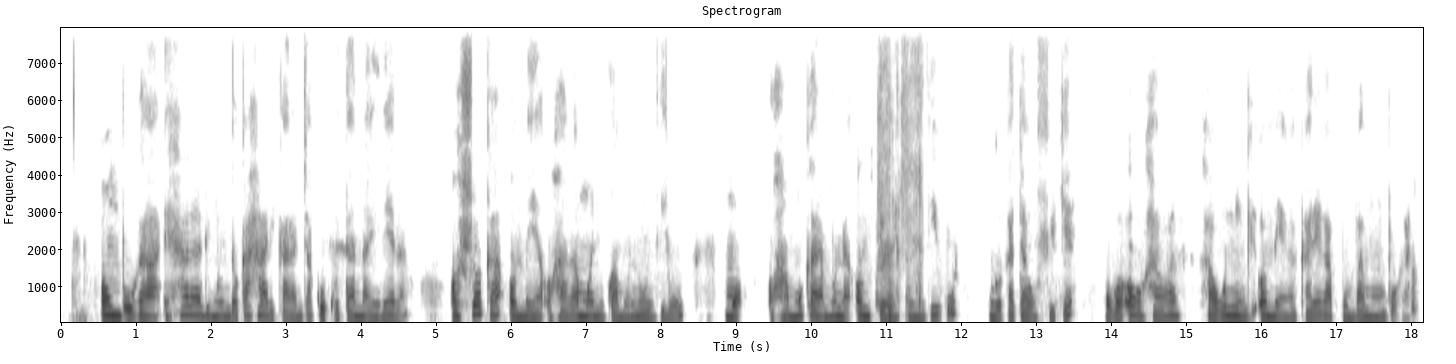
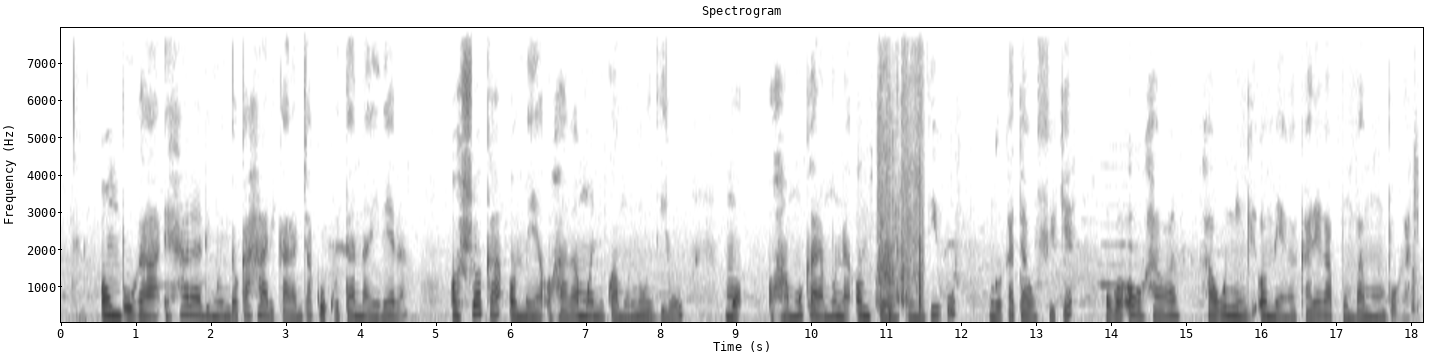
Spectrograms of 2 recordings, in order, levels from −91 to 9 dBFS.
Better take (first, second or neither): second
